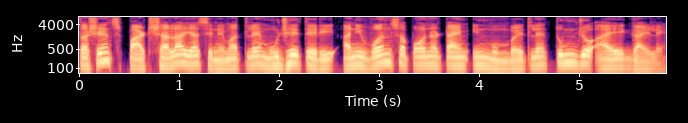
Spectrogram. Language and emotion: Goan Konkani, neutral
